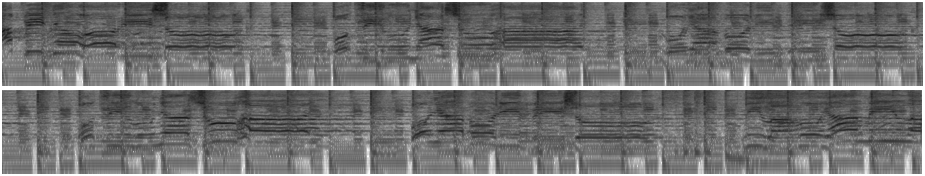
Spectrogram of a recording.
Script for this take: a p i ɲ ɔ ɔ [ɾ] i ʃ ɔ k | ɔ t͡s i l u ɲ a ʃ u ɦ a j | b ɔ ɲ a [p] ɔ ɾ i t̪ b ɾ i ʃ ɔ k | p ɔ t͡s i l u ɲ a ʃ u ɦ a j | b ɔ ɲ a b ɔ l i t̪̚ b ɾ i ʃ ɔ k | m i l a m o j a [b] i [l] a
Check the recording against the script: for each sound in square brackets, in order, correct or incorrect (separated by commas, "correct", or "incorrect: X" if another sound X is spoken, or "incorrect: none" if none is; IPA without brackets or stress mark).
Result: correct, incorrect: b, incorrect: m, correct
